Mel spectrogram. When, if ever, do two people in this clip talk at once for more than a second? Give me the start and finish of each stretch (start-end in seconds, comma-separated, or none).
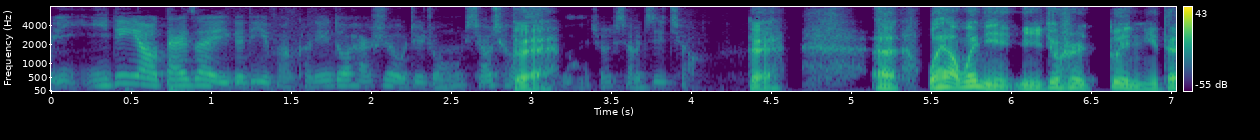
none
